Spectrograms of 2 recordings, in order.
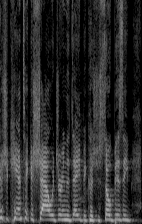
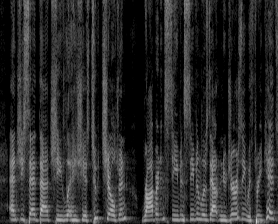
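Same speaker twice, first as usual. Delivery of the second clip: ordinary talk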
